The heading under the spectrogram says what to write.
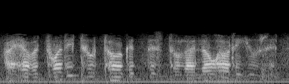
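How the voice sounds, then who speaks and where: An actress playing a cold, scheming fiancée who gives crisp orders in a radio drama. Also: female voice, deep voice, steady tone, fast talker, lightly acted. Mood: cold, insistent. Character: cold, commanding, scheming female fiancée plotting murder. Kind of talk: 1970s radio drama acting. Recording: tinny phone line, old radio hum.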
